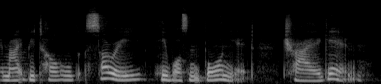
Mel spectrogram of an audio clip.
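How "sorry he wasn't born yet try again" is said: normal talking voice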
